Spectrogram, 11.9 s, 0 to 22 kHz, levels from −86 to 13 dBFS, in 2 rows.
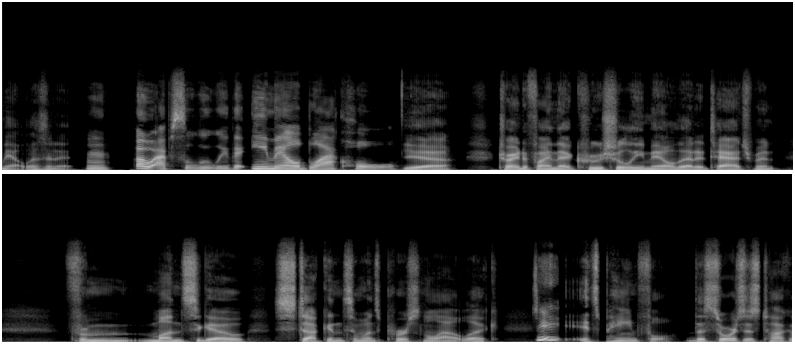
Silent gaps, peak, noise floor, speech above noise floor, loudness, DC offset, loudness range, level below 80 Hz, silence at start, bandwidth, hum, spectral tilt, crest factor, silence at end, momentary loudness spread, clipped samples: none; -6 dBFS; -53 dBFS; 29 dB; -24 LUFS; under 0.1%; 2 LU; -42 dBFS; 0 s; 13.5 kHz; none; -4.5 dB/octave; 20 dB; 0 s; 10 LU; under 0.1%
